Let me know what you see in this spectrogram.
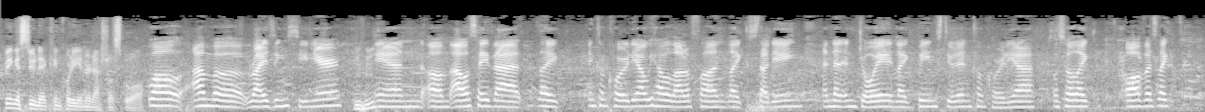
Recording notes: Live from the 2019 LCMS National Youth Gathering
